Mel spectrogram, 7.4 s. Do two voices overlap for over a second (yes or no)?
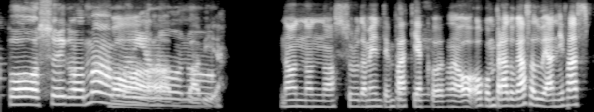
yes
